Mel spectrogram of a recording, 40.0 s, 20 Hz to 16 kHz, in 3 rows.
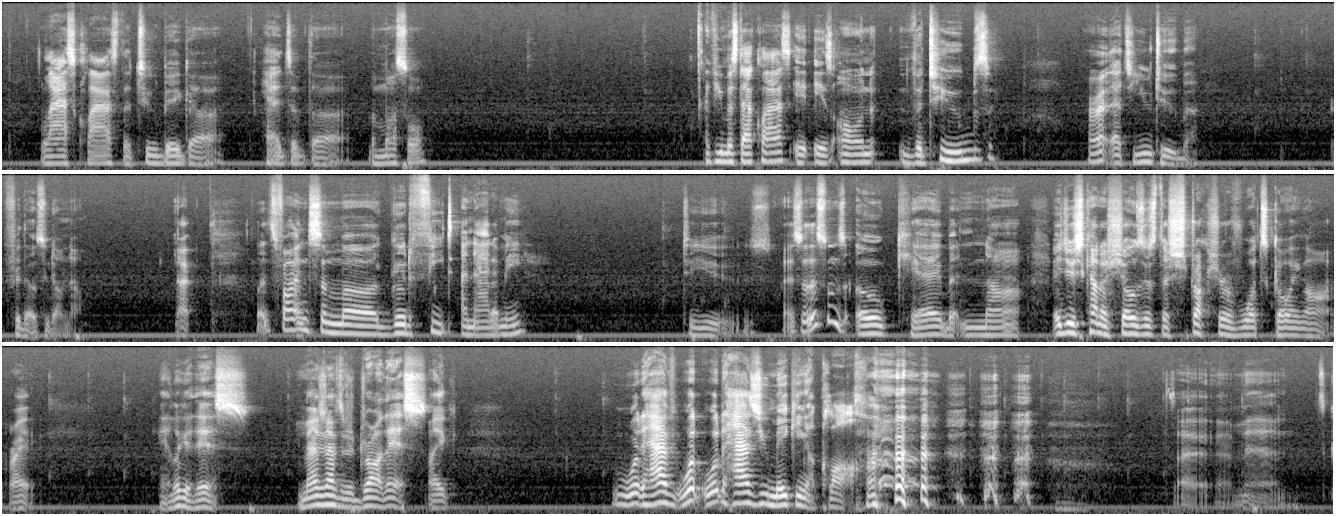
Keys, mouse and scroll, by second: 2.6-5.3 middle drag, 6.4 middle click, 8.0 middle click, 8.6-9.9 middle drag, 10.3 middle click, 11.6 middle click, 13.0-15.3 middle drag, 15.8 middle click, 16.4 middle click, 17.5-19.9 middle drag, 20.3 middle click, 22.5 middle click, 23.1 middle click, 24.1 middle click, 24.8 middle click, 25.5 middle click, 26.4 middle click, 27.5 middle click, 29.5 middle click, 30.3 middle click, 32.1 middle click, 34.1 middle click, 35.0 middle click, 35.6 middle click, 36.3 middle click, 37.0 middle click, 37.6 middle click, 38.2 middle click, 38.8 middle click.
